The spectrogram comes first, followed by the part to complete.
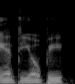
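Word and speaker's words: Antiope: girls and in that they specifically say auntie Opie and when it comes to pronunciation of characters names DC superhero girls is the standard by which I judge others so yeah the Amazons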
